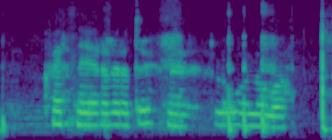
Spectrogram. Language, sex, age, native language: Icelandic, female, 12, Icelandic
